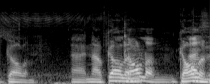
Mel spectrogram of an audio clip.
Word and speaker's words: Golem: life in in Jewish mythology but it's yeah golum is how they pronounce it in game okay uh and yeah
